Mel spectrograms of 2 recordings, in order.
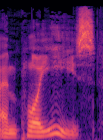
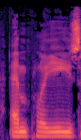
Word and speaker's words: employee: say employee employee so the accent's almost on that last it is on the last syllable employee employer employee I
